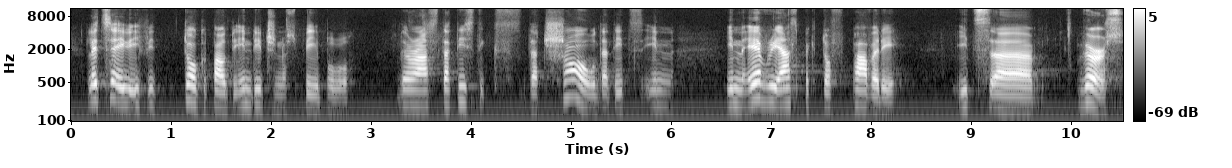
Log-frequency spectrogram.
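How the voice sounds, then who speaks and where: The speaker talks at a moderate pace with lively intonation and a Finnish accent. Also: woman. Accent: Finnish accent, noticeable. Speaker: professor. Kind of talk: lecture Q&A. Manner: halting, with fillers.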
